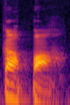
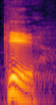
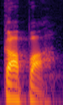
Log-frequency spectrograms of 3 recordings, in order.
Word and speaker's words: kappa: letter this is called kappa k a ppa this is not called k this is kappa this is pronounced as kappa kappa stands for spec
